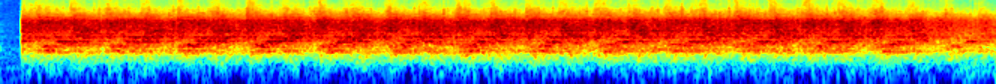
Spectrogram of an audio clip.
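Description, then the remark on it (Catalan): Sustained, dense applause fills a parliament chamber, many hands clapping at a steady loudness for about thirteen seconds, with a faint murmur of voices buried underneath. The applause comes from the government benches, Unidas Podemos and the left-wing parties at the moment of a vote in the Spanish Congress. “I en el moment de la votació, mentre al cantó del govern i d'Unides Podemos i de les esquerres hi havia aplaudiments, a l'altra banda, a la banda de la dreta nacionalista espanyola, cridaven libertat.”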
